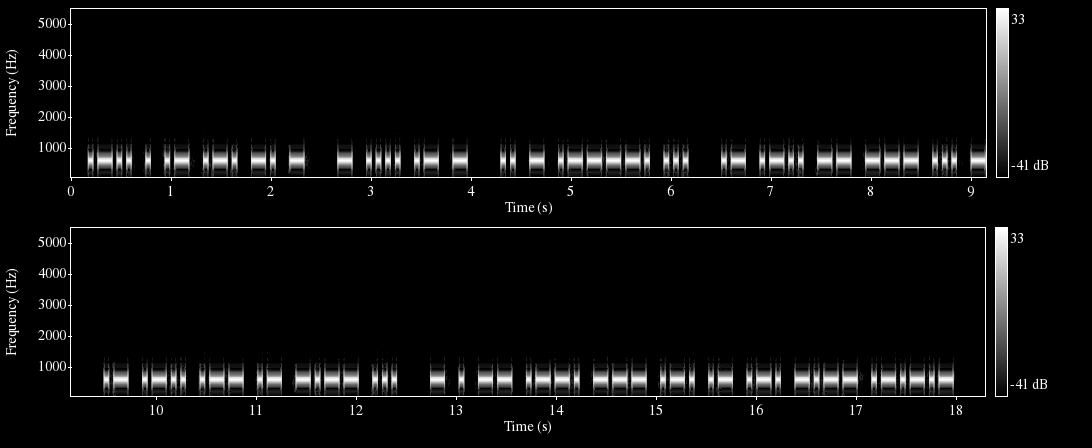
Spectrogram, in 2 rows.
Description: Morse code, heard as a keyed tone, about 25 wpm, 600 Hz. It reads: LEARNT THAT IT'S ALMOST ALWAYS TEMPORARY.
